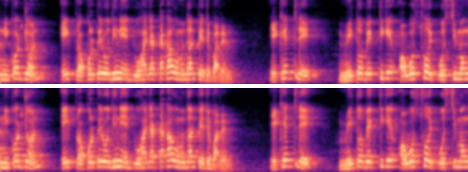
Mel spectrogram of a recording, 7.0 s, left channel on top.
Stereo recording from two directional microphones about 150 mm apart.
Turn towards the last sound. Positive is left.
turn(degrees=10)  # may be behind; listen again after turning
